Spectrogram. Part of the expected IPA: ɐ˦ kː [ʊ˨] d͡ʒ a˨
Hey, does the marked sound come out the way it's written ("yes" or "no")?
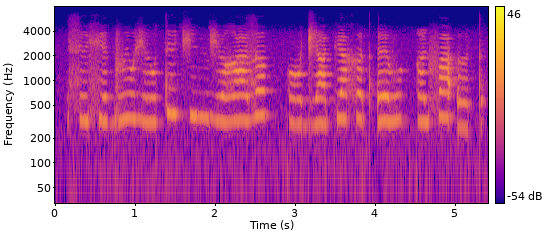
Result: no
